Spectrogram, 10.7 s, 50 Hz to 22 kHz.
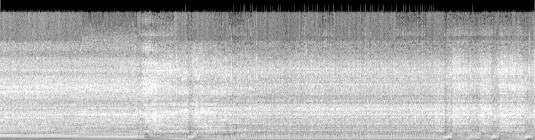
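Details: Husqvarna chainsaw test cuts in firewood (51 salvage saw alongside a 254 and a 562; 254 said not broken in): revs crisply, dips as it bites into wood, then holds a strong steady pitch through the cut; normal healthy saw under load.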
